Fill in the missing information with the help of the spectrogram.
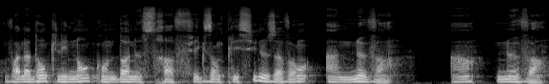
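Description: A man's voice: medium pitch, dark tone, breathy edge. A man teaching a poetry lesson, explaining step by step and repeating key terms.

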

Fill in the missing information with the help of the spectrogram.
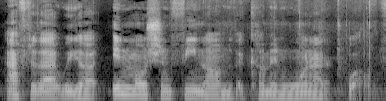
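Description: A man with a gravelly voice giving casual, folksy unboxing commentary as a host talking to his viewers. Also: medium pitch, expressive, normal speed, darkish tone. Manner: folksy, often addressing viewers. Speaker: host of a card pack opening video. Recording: faint noise with crinkling wrappers.

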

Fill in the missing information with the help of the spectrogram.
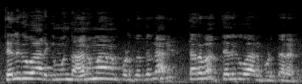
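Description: A man, a priest, telling a religious story lively, with rhetorical questions and long lists. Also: extremely high pitch, very fast, slight background noise, low-quality recording. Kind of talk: storytelling talk.

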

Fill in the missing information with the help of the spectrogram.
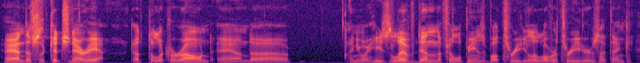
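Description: A man's voice: lowish voice, moderate pace, creaky, bright, forceful tone, dry recording. A man narrating a casual restaurant tour in an easygoing, hesitant way with many fillers, holding the camera. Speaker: vlogger touring a restaurant. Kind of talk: casual vlog narration and chat. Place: restaurant in the Philippines.

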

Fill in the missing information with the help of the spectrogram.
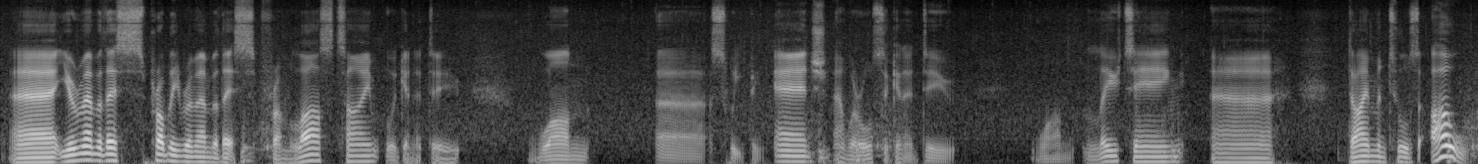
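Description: A man's voice: deep voice, creaky, a bit bright, a little hiss or hum. A man hosting a gameplay video, chatting playfully and thinking aloud as he plays. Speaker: let's play host.

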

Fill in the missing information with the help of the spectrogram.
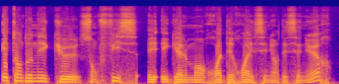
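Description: A man's voice: lowish voice, expressive, normal speed, mellow, no echo, clean studio sound. Indignant man preaching. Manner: indignant, exclamatory, reads quotes aloud and comments. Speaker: religious video preacher. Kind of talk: audio sermon commentary.

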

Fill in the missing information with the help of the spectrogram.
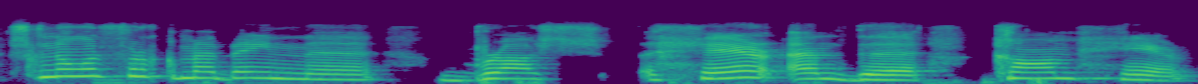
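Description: Student, woman, Moroccan Arabic accent, high voice, hesitant question on a dull lo-fi call line. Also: slow pace. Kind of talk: asking a question in class.

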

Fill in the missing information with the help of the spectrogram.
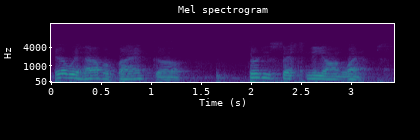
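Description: Dressed in a lab coat, a middle-aged American science presenter hosts a scripted 1950s educational film indoors on a laboratory set, folksy with a dry wit. He talks at a measured pace in an expressive voice on the high side. The old film soundtrack sounds dull and clearly noisy.

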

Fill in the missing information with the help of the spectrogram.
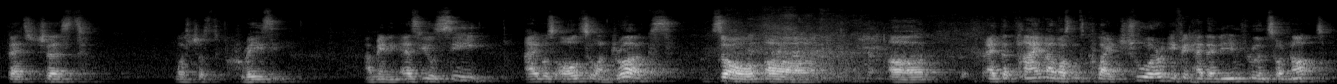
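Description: A man, giving a relaxed, conversational talk and taking audience questions over a headset mic in a large hall. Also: mid-range voice, recorded from a distance, slight background noise. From Austria. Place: large bright hall with hard walls, indoors. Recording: echoey hall, speaker a bit off-mic.

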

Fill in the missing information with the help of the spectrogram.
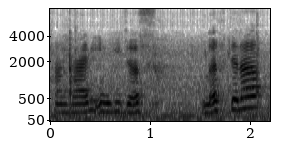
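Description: A middle-aged woman reviewing a product in a casual vlog, talking through a face mask, chatty and relaxed with many ums and restarts. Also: medium pitch, moderate pace, a little hiss or hum, rough recording.

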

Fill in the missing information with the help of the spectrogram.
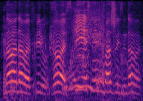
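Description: An actress playing a curt, irritated shop clerk in a Soviet film drama. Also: female voice, sits high, brisk, a crowd in the background, natural voice. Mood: impatient.

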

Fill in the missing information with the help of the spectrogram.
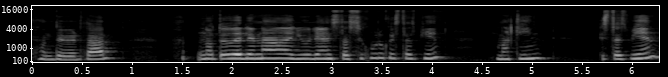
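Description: A woman voicing a soft-spoken toy mom. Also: high voice, steady tone, unhurried. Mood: worried. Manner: soft, soothing, apologetic. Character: gentle worried toy mother, soft-spoken. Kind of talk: toy play acting.

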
